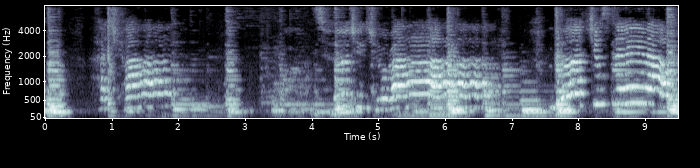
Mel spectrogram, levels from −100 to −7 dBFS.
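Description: All the way through, a speech noise suppressor is left running on non-speech sound, pushing sustained parts down by roughly 10 dB, so the level pumps and thins. Sound is cut by the noise suppressor at 0.4–0.84 s (about 21 dB down), 2.47–2.73 s (about 13 dB), 2.96–3.45 s (about 20 dB), 3.67–4.08 s (about 9 dB), 4.84–4.99 s (about 10 dB) and 6.86–7.17 s (about 11 dB), each time clipping held sound and tails. The call-style top end, with nothing above 8 kHz, is just normal microphone processing.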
